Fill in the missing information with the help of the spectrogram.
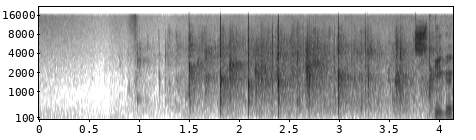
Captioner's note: audience applauding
